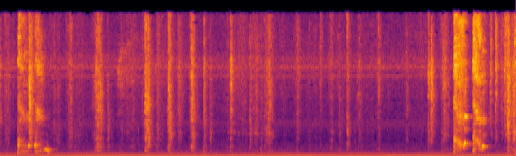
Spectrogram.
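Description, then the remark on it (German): A coughing fit: clusters of sharp, harsh coughs burst out near the start and again at the end, with a few scattered single coughs between, over a steady low electrical hum. “Ui, dieser mistige Husten.”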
